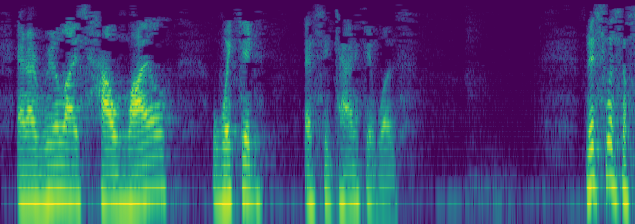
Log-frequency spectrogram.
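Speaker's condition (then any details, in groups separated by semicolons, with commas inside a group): Cleft palate; congenital cleft palate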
